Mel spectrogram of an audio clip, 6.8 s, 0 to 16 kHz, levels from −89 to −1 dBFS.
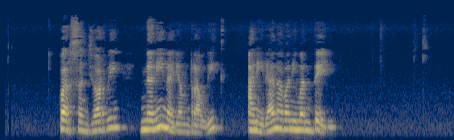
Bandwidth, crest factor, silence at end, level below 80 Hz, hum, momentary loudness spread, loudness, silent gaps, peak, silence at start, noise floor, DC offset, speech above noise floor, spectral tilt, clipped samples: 11 kHz; 22 dB; 1.8 s; -80 dBFS; none; 12 LU; -25 LUFS; none; -4 dBFS; 0.9 s; -67 dBFS; under 0.1%; 43 dB; -5.5 dB/octave; under 0.1%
